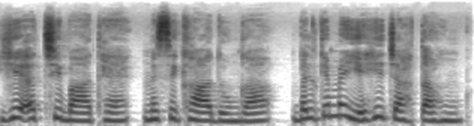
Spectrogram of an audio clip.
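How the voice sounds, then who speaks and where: A man's voice: very high voice, warm tone. A woman reading as a protective, hot-tempered young husband. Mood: tender. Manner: fierce then tender.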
